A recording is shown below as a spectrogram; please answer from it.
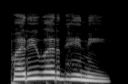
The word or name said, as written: ಪರವರ್ತನ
